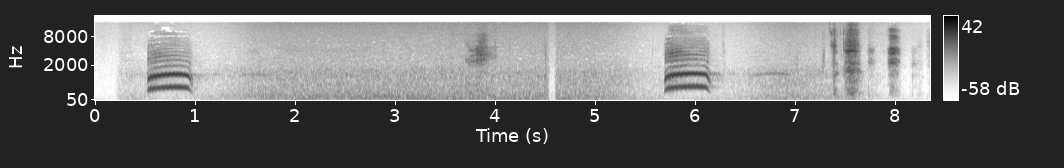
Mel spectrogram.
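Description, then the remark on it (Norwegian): A raven gives two loud, hoarse calls several seconds apart, standing out against a steady outdoor background hiss, followed by a few sharp clicking knocks near the end. “Svaret var ravn.”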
